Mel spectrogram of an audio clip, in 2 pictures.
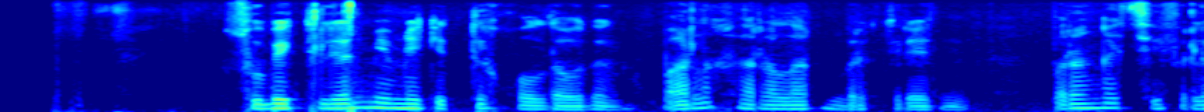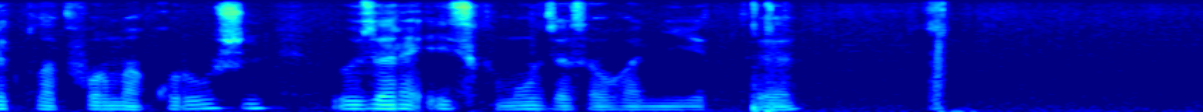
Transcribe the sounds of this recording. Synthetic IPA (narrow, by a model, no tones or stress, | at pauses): subje̞k̚t̪ɪle̞ɾɪnme̞mle̞kʲe̞t̪ːɪkqʰo̞lˠd̪ɑwd̪əɴb̥ɑ̰ɾlˠəqʃɑɾɑlˠɑɾənbɪɾɪk̚t̪ɪɾe̞t̪ɪn | b̥əɾəɴʁɑjt̪sijfɪɾlɪk̚pʰlˠat̪fo̞rmɑqʰʊɾuʏʃɪn | wɵzɑɾɑ̰ʔesqʰəməlˠəʒɑsɑwʁɑnije̞t̪ːɪ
